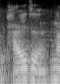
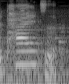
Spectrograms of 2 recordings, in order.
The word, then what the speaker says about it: 拍子: 这个羽毛球牌子难道不叫牌子吗？还是我说的不对？ – 哦，牌子，约翰，问题是出在了你的声调上啊。你想说的应该是拍子，拍是一声，而你说成了牌子，牌是二声，所以啊，应该是我要买羽毛球拍子，而不是我要买牌子。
